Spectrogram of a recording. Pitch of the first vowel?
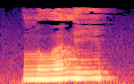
rising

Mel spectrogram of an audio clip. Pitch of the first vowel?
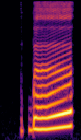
rising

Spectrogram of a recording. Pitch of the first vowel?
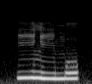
high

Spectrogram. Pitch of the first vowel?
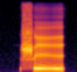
low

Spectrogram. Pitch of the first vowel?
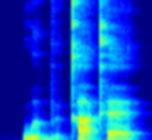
falling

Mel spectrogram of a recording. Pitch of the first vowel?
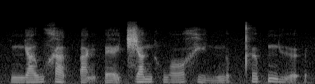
rising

